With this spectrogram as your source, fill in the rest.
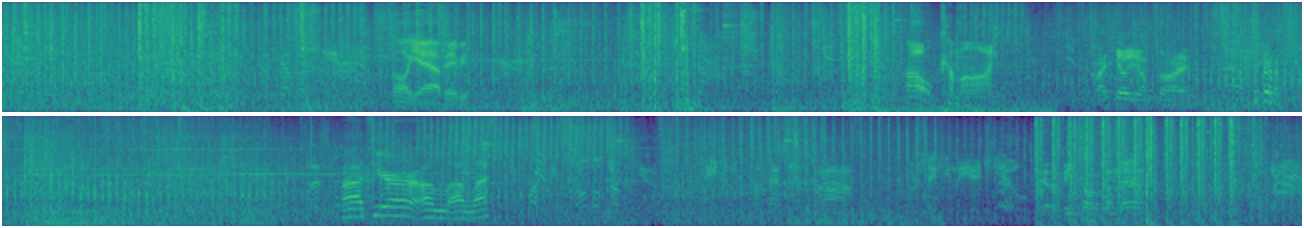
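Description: Rapid gunfire crackles and booms in bursts.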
